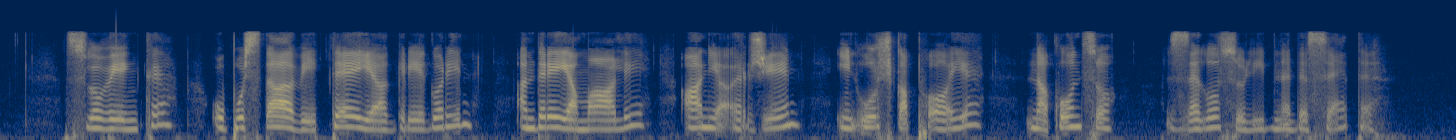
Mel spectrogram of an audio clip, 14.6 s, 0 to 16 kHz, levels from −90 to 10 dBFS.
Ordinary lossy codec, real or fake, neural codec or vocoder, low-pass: AAC, 64 kbps; fake; codec, 16 kHz, 6 kbps, DAC; 7.2 kHz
